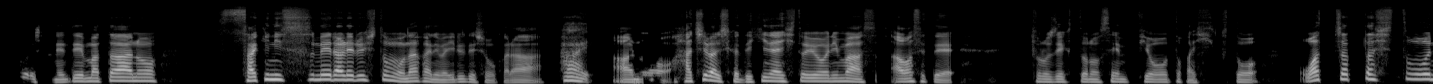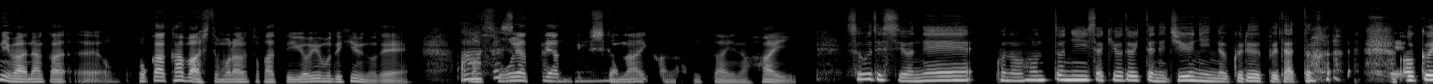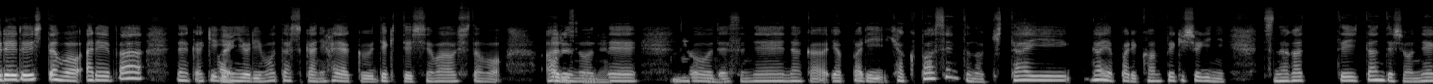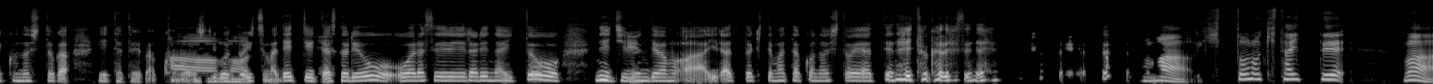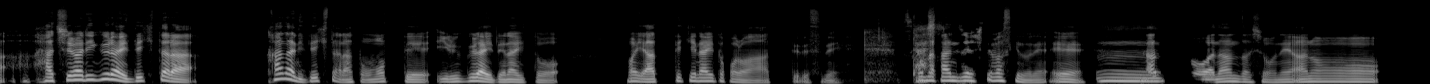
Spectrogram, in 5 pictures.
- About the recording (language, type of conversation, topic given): Japanese, podcast, 完璧主義を手放すコツはありますか？
- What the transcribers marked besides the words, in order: chuckle; laughing while speaking: "やってないとかですね"; unintelligible speech; laugh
